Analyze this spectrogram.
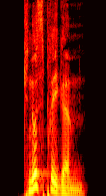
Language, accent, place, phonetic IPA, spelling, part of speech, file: German, Germany, Berlin, [ˈknʊspʁɪɡəm], knusprigem, adjective, De-knusprigem.ogg
- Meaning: strong dative masculine/neuter singular of knusprig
